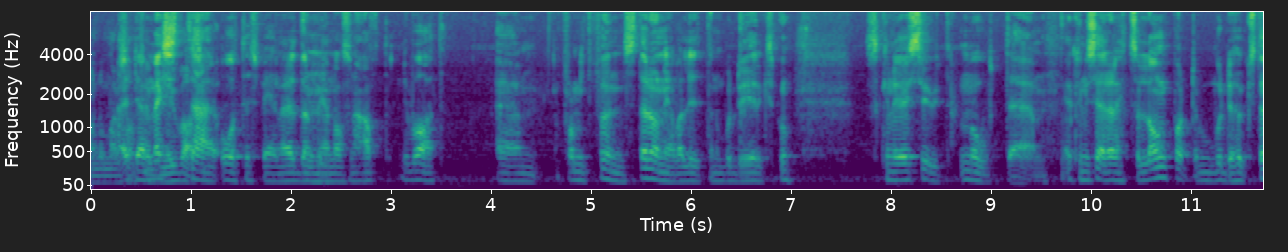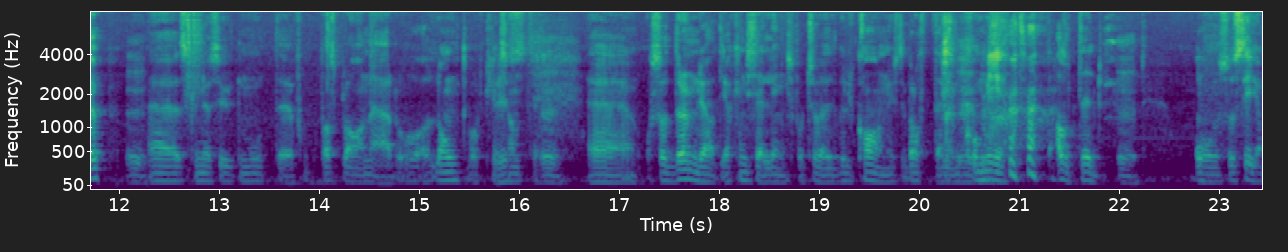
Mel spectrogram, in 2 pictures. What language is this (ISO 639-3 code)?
swe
